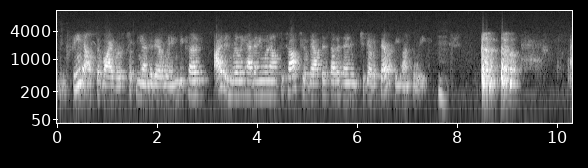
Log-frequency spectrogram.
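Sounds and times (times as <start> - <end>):
speech: 0.3 - 7.8
rough throat-clearing rasp: 7.6 - 7.9
harsh coughs: 8.5 - 9.4.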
